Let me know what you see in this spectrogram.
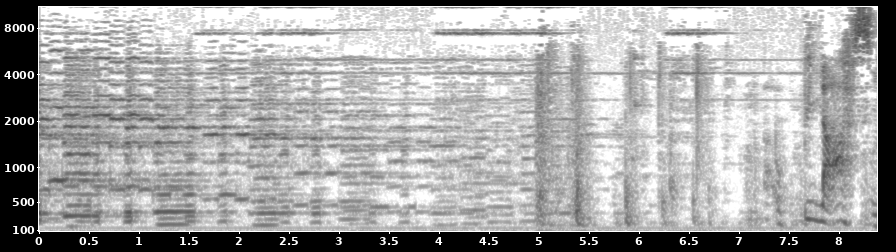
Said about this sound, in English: Was that the phone? Yes, it stopped before I reached it.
